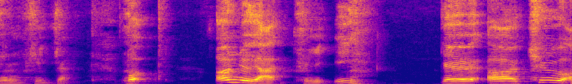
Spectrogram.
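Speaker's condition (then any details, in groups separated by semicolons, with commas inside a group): Cerebral palsy; mild, ataxic type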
